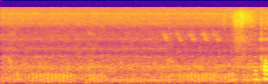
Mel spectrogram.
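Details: Affectionate pet cat Ai, a former stray, sleeps curled face-down in her owner's arms, giving a continuous low rumbling purr with a soft pulsing texture. A brief quiet rustle near the end.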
